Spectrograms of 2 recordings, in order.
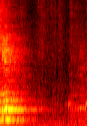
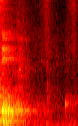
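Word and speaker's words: ship: अब इसको बहुत सारे स्टूडेंट पढ़ते हैं शिप और बहुत सारे पढ़ते हैं सिप। इन दोनों के उच्चारण में बहुत अंतर होता है।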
